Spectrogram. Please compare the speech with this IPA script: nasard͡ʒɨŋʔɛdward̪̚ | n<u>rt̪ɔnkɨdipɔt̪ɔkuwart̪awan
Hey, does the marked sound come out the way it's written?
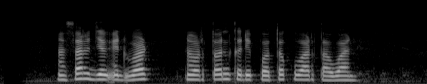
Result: no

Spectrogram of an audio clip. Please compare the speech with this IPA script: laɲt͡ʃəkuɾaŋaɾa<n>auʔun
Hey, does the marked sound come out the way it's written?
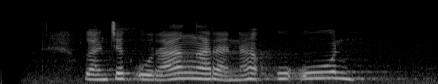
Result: yes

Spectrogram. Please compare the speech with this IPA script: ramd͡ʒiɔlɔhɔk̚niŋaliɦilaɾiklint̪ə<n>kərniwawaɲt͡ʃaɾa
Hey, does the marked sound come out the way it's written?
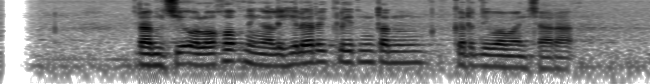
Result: yes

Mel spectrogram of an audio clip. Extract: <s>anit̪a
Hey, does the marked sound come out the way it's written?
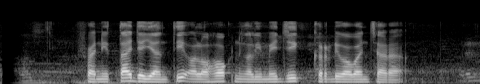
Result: no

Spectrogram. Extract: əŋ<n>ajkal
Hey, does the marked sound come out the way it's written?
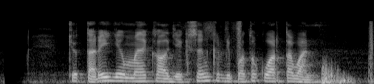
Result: no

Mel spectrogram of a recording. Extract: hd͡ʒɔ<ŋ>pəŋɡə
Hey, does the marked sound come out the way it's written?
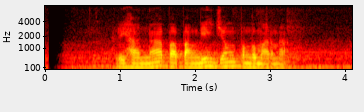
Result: yes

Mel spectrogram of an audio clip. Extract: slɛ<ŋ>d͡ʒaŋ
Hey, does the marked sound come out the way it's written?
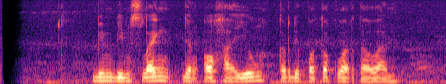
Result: yes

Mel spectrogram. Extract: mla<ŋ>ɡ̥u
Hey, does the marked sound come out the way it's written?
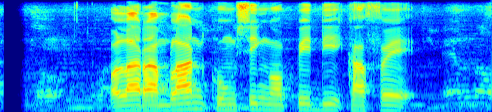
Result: no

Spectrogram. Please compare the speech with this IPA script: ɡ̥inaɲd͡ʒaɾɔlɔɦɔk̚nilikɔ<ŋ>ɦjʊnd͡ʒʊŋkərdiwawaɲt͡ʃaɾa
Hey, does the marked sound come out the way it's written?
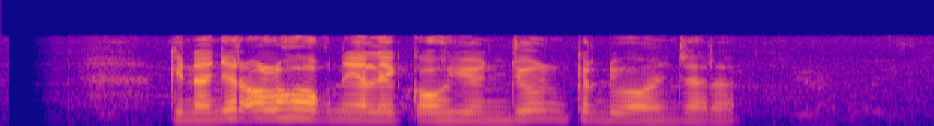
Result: no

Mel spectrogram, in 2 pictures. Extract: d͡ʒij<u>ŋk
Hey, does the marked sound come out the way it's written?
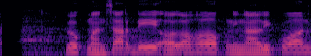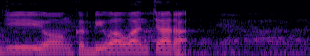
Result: no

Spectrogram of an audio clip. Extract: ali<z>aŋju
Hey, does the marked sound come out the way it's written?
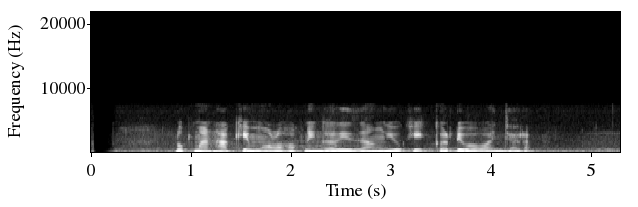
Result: yes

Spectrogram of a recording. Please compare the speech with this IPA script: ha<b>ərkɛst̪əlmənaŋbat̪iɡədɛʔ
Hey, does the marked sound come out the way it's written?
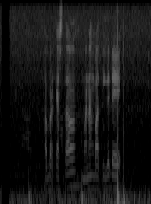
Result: yes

